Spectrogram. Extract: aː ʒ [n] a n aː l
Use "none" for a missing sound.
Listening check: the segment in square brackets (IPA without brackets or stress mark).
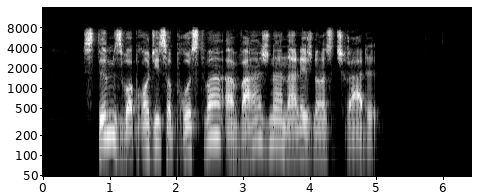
n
